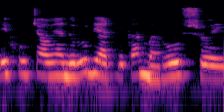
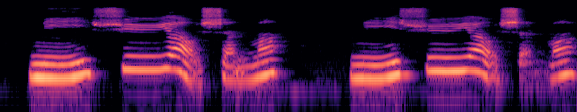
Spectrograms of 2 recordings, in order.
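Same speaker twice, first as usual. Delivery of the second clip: slow model sentence; much slower than usual. Shown as a demonstration. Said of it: "Yang ketiga".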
